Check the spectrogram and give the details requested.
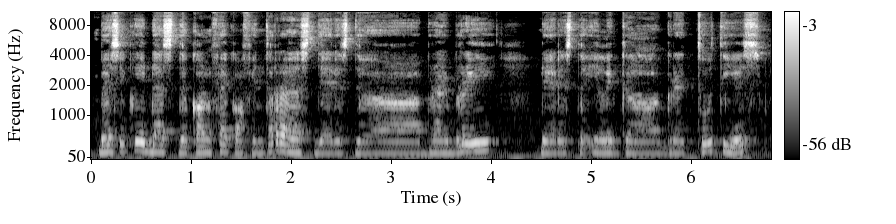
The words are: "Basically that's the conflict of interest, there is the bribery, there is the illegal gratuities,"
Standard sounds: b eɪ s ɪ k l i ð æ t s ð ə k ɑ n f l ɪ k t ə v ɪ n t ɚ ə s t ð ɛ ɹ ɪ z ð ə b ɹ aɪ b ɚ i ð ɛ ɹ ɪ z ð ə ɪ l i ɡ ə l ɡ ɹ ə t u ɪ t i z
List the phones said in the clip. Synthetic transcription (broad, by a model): b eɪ s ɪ k l i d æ t s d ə k ɑ n f l ɪ k t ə f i n t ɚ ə s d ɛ ɹ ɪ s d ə b ɹ aɪ b ɚ i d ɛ ɹ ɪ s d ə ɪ l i ɡ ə l ɡ ɹ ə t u t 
